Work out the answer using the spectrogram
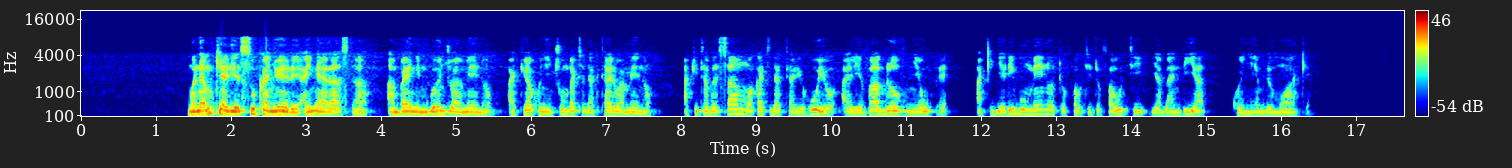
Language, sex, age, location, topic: Swahili, male, 25-35, Dar es Salaam, health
